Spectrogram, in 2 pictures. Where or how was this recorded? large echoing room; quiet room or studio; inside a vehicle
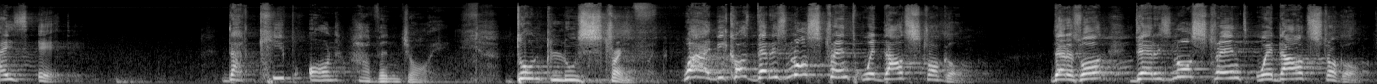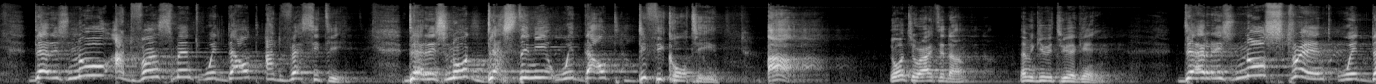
large echoing room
